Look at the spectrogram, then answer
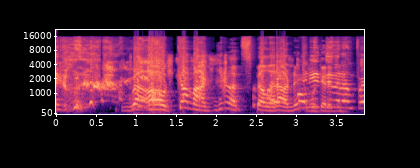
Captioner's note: laughs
